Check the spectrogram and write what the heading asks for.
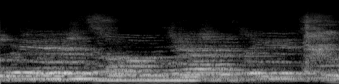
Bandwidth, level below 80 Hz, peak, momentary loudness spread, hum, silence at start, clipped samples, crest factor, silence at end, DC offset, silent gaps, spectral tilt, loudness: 11 kHz; -64 dBFS; -8 dBFS; 6 LU; none; 0 s; under 0.1%; 14 dB; 0 s; under 0.1%; none; -7 dB/octave; -22 LUFS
